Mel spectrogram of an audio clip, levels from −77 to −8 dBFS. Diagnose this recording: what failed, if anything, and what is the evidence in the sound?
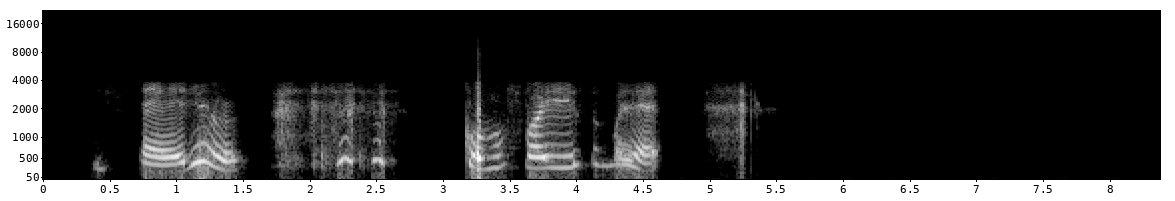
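The codec stage shows GSM full-rate codec damage across the whole speech clip. It has a buzzy, gravelly roughness from the pulse-driven excitation, which keeps only every third sample, and a band of roughly 300 Hz to 3.6 kHz, which fits a 13 kbps full-rate link. Plain band-limiting would be smooth, but this grain sits inside the voice itself.

The radio link shows GSM bit errors at 1.15 to 1.25 s, 3.22 to 3.31 s and 5.19 to 5.37 s. There the speech breaks into squawks, pops and gargling as corrupted filter, pitch and gain values distort spectrum and level frame by frame. Packet loss would leave gaps or smooth concealment, not these outbursts.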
